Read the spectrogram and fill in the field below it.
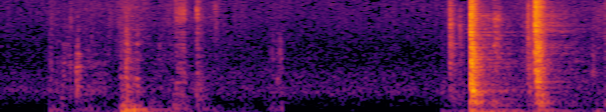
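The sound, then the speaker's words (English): A truck door unlatches and swings open with a heavy clunk and rattle as someone climbs out of the truck, pulled to the side of the road by an interstate on-ramp, followed by a louder metallic thump and clicks, with no one speaking. “I climbed out of the truck.”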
